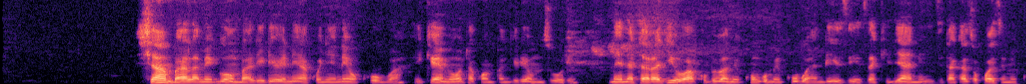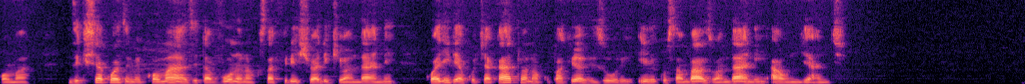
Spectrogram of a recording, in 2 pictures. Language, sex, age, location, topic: Swahili, male, 18-24, Dar es Salaam, agriculture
